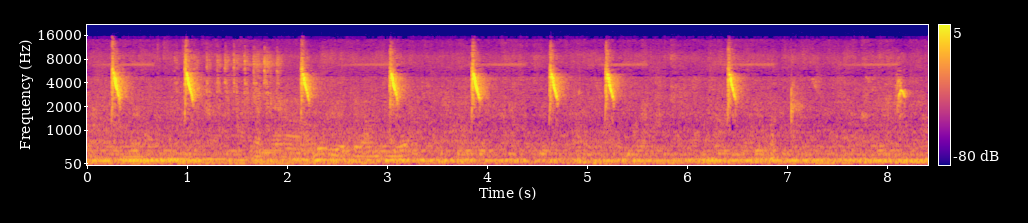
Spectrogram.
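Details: Bar-winged prinia used as a lure sound for trapping its own kind: sharp, high, downward-slurred chirps about nine times in eight seconds, spaced roughly every second, over a faint low hum.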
